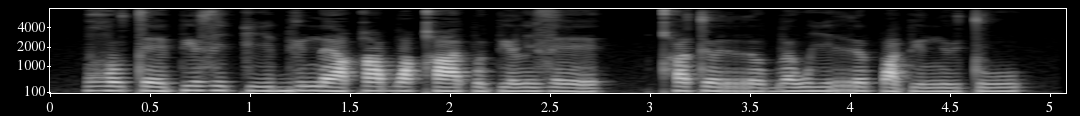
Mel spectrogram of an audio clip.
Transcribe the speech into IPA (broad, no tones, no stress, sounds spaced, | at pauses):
ʁ u t e pʲ ø z i k i bʲ ø n̪ ɛ q ɑ b ɔ qʰ æ p ɵ pʲ œ l i z e | qʰ y t ø r ɵ b œ w i r ø p ɑ pʲ ɵ n y t u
